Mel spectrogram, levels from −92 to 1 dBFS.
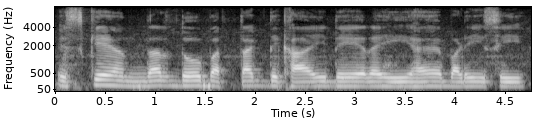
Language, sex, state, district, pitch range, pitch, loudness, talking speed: Hindi, male, Uttar Pradesh, Lucknow, 120-130 Hz, 120 Hz, -17 LUFS, 125 wpm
